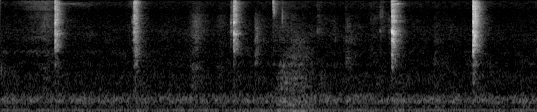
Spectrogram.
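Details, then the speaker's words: GE/Telechron alarm clock: low steady motor hum with scattered clicks and one soft pop as the alarm trips when the hour hand, advanced counterclockwise, reaches the alarm hand, which is normal when setting the alarm. "you hear that pop and that's pretty much as close as we're going to get it so what that means now is that the alarm is set for whatever time that we set it to"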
